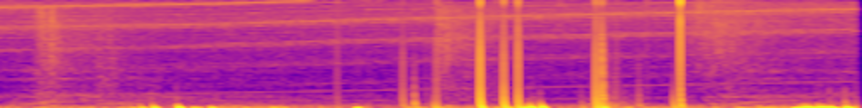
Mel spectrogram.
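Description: Video game gunfire crackles in quick bursts.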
